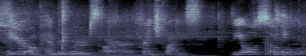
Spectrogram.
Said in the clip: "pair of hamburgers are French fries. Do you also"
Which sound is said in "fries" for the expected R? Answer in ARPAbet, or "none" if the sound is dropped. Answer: none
